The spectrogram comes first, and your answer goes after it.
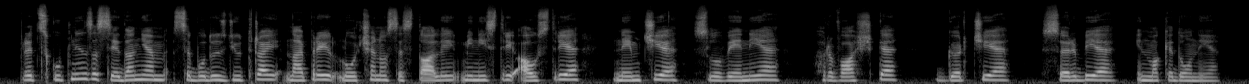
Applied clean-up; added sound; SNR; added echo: none; none; none; none.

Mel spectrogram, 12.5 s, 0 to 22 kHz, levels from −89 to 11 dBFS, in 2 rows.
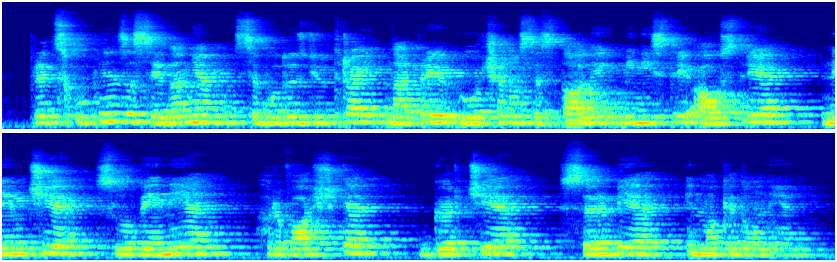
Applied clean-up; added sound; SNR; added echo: none; none; none; reverberation time 0.8 s.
